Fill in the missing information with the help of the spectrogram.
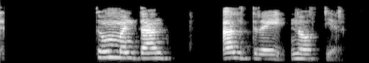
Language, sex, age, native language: Icelandic, female, 7, Icelandic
